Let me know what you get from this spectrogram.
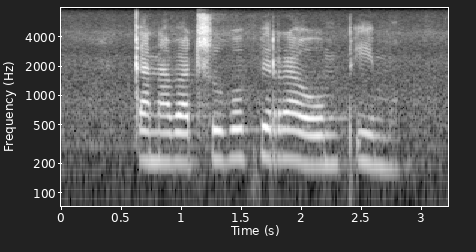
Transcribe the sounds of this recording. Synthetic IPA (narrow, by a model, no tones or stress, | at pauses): kʼanaβatʰuβoɸiraɦom̩pʼiːmɔ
